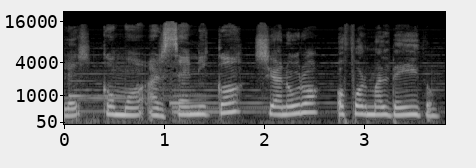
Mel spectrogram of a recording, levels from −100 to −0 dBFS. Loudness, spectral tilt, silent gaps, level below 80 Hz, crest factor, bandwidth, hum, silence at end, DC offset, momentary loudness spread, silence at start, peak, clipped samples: -35 LUFS; -4 dB/octave; none; -66 dBFS; 12 dB; 15.5 kHz; none; 0.05 s; under 0.1%; 5 LU; 0 s; -24 dBFS; under 0.1%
